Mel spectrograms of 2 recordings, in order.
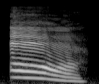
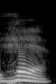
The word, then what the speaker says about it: air: Say air. the air that we breathe, not the hair that we breathe.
